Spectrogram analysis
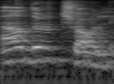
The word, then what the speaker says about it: Andrucioli: Mas para a gente introduzir aqui, para as pessoas primeiro conhecer a doutora Andruccioli, eu quero que ela fale a pronúncia. Fala para nós a pronúncia corretamente. Andruccioli.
